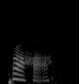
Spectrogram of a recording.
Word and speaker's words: Praha: Praha. – Praha-ha-ha. – Praha, as the locals say.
